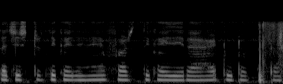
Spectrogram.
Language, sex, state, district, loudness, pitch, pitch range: Hindi, female, Uttar Pradesh, Budaun, -41 LUFS, 205 Hz, 200-210 Hz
